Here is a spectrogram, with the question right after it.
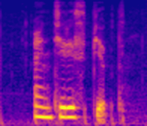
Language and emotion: Russian, neutral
